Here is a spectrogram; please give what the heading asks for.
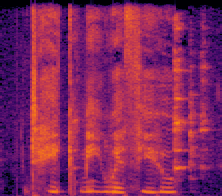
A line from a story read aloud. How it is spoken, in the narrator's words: her mom whispered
